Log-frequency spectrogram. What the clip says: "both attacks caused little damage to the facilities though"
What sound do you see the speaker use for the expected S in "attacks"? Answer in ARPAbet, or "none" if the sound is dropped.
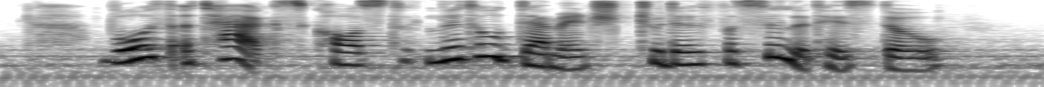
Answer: S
